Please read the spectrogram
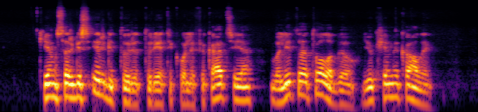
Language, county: Lithuanian, Klaipėda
